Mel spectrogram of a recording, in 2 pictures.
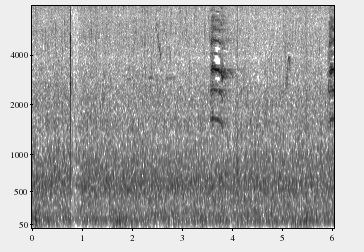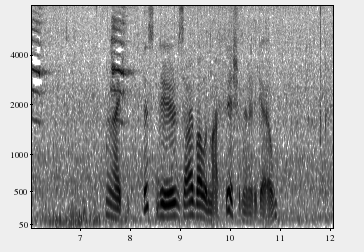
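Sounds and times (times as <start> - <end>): running water trickling: 0.0 - 12.0
harsh bird call: 7.6 - 8.2.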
